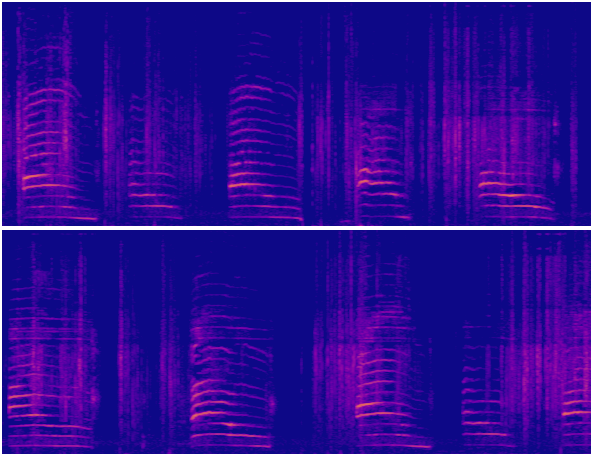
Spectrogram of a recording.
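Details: Outdoors on grass while chasing butterflies, kittens meow insistently, about eight high, bright mews repeated every second or so, each with a slight downward curl at the end, in an otherwise quiet setting.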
